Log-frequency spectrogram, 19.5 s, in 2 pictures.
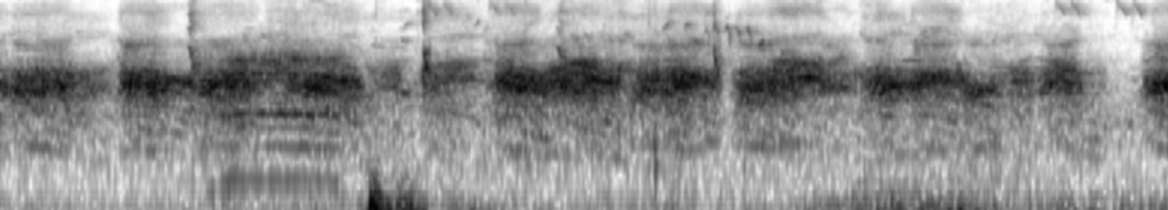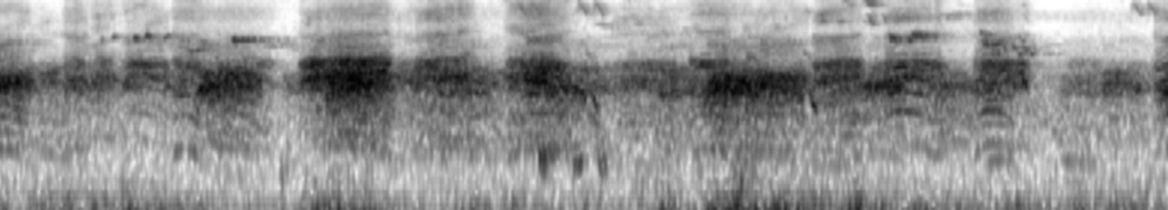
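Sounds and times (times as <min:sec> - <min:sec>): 
rooks cawing in a colony: 0:00.0 - 0:19.4
small birds chirping: 0:03.2 - 0:06.9, 0:08.3 - 0:19.4.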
